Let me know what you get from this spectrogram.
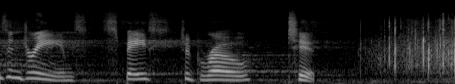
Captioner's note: applause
